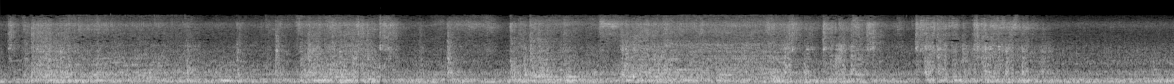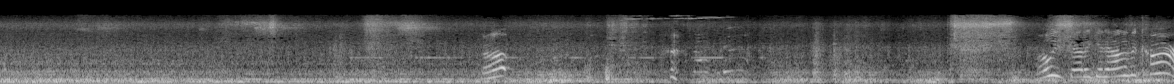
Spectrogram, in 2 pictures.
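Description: A garbage truck engine rumbles steadily nearby.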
